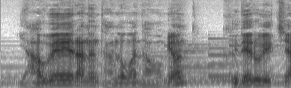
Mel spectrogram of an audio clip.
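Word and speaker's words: 야훼: 모음 없이 4개의 자음 으로만 이루어져 있습니다 그 발음은 야외 외 모든 야외 입니다 하지만 고대의 히브리인들은 여호와의 이름을 망령되게 무르지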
